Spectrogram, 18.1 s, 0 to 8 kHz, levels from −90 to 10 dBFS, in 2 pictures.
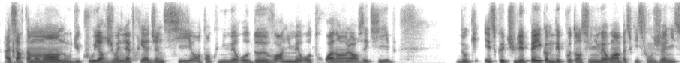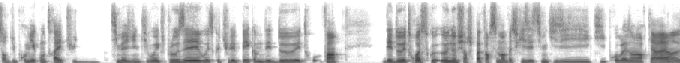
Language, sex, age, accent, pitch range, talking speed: French, male, 20-39, French, 120-150 Hz, 250 wpm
